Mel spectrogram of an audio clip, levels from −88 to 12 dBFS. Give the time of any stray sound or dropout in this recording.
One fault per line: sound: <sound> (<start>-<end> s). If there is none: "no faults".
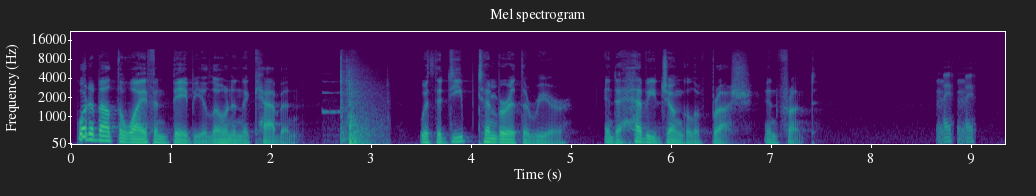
sound: squeak (2.5-3.2 s)
sound: laugh (8.7-9.1 s)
